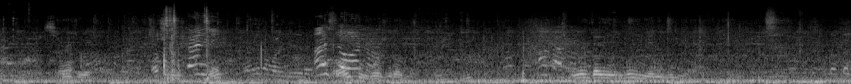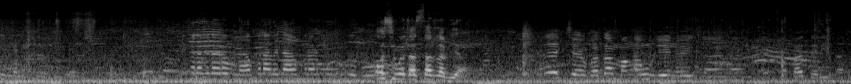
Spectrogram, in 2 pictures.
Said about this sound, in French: Comme tout bon Bamakois, on circule à travers la ville en moto de Jakarta, dans la circulation dense, des voitures, des taxis, sautramas, sortes de petits bus très lents, charrettes en tout genre et motos innombrables.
